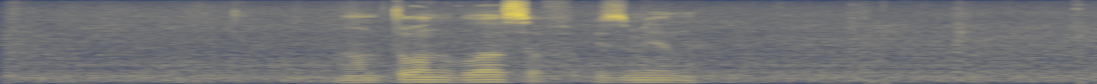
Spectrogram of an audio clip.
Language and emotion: Russian, neutral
